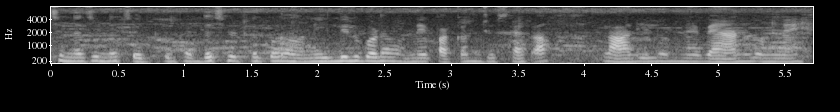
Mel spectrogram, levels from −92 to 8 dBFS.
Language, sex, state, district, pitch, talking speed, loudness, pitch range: Telugu, female, Andhra Pradesh, Krishna, 190 Hz, 135 wpm, -20 LUFS, 180-205 Hz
